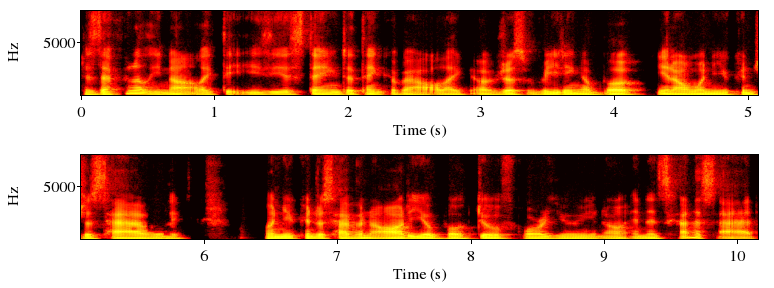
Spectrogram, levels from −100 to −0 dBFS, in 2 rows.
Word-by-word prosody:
it's 95 -1 -3
definitely 115 +2 +1
not, 95 +2 +1
like, 100 -3 -3
the - - -2
easiest 105 0 -2
thing 100 +1 +1
to 95 -1 +1
think 100 +4 -2
about, 85 -2 -1
like, 85 0 -2
of 85 -1 -2
just 90 0 +1
reading 90 +1 +1
a 85 - +2
book, 85 +2 +2
you 90 - +1
know, 85 -1 +3
when 85 0 +2
you 85 +1 +1
can 90 +1 -2
just 90 0 -2
have 85 -1 +4 0.9
when 95 -1 +3
you 100 0 +2
can 105 +2 -1
just 95 -1 0
have 95 -1 +2
an 90 - +1
audiobook 85 -1 +2
do 90 -2 +2
it - - -3
for 90 0 +1
you, 85 -1 -2
you 80 0 -2
know, 80 +1 -3
and 85 0 -3
it's, 85 0 -3
kinda, - - 0
sad - - -3
90 Hz, 235 wpm, -25 LUFS, 85-95 Hz, 0.9 s, have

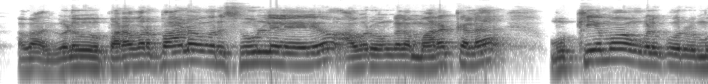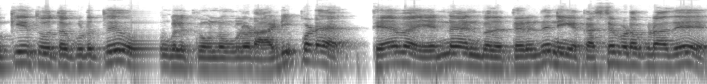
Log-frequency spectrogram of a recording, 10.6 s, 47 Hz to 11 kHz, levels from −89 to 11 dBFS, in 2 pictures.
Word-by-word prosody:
அவா 130 - -1
இவ்வளவு 145 +5 +1 0.2
பரபரப்பான 170 +8 +2
ஒரு 185 -1 -1
சூழ்நிலையிலயும், 180 +1 +1
அவர் 150 +3 0
உங்கள 155 0 0
மறக்கல, 175 +3 +1 0.6
முக்கியமா 215 +12 0
உங்களுக்கு 175 -3 -2
ஒரு 150 -1 -1
முக்கியத்துவத்த 170 +2 -1
குடுத்து 155 +6 -1 0.3
உங்களுக்கு 145 -2 -2
உ - - -2
உங்களோட 130 0 0
அடிப்படை 205 - 0 0.4
தேவை 180 +3 +2 0.2
என்ன 180 +5 +2
என்பத 145 -4 0
தெரிந்து 155 +7 0
நீங்க 165 - +1
கஷ்டப்படக்கூடாது. 165 +1 +1
165 Hz, 130 wpm, -11 LUFS, 145-185 Hz, 0.6 s, பரபரப்பான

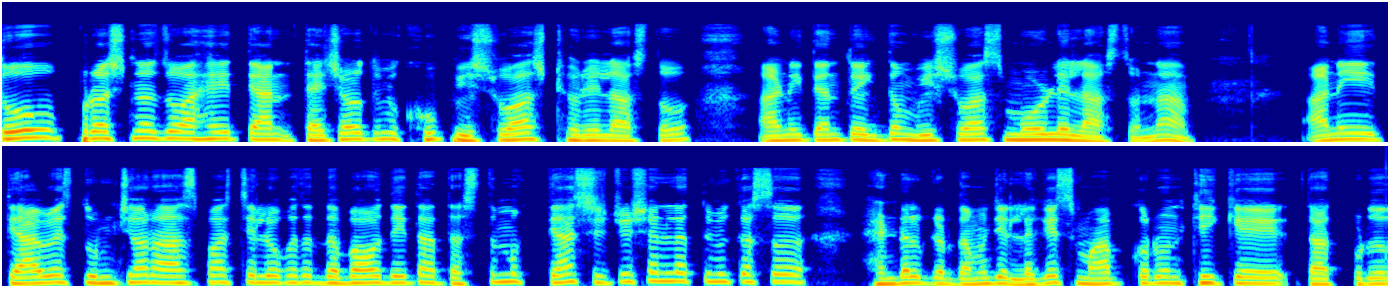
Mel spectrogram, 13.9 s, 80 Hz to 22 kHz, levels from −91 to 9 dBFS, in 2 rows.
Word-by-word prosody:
तो 210 +4 +6
प्रश्न 195 +2 +2
जो 195 - +2
आहे, 180 0 +2
त्यां 155 -1 +3
त्याच्यावर 170 +5 +1
तुम्ही 175 0 -2
खूप 170 0 -2
विश्वास 150 +5 +2
ठेवलेला 140 -2 +2
असतो 135 +5 -4 0.4
आणि 135 +3 +1
त्यानं 150 0 0
तो 155 - +1
एकदम 145 +2 0
विश्वास 155 +3 0
मोडलेला 155 -4 +4
असतो 110 -3 -6
ना 130 +3 -1 0.7
आणि 165 +3 +1
त्यावेळेस 170 +3 +3
तुमच्यावर 180 +2 +1
आसपासचे 185 +1 -2
लोकं 185 0 -1
तर - - -1
दबाव 180 +1 +3
देतातच, 180 -4 -2
तर - - -3
मग 210 0 +1
त्या 195 +3 +2
सिच्युएशनला 215 +4 -2
तुम्ही 215 -1 -1
कसं 205 -1 -2 0.4
हँडल 165 +4 +3
करता? 150 -2 -1
म्हणजे 160 -1 +1
लगेच 170 +6 0
माफ 155 -1 +1
करून 175 0 0
ठीक 175 -2 +1
आहे 160 -2 +2
तात्पुरता 150 +2 0
165 Hz, 180 wpm, -23 LUFS, 150-185 Hz, 0.7 s, तो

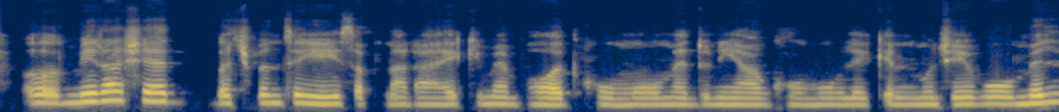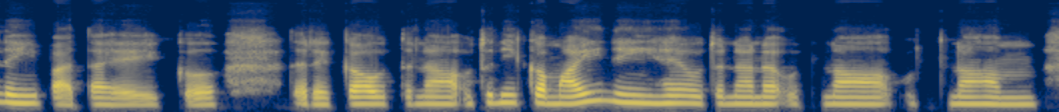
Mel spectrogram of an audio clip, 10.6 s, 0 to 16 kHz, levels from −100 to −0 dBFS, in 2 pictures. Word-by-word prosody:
अ, 230 - +3
मेरा 255 +5 +5
शायद 265 -3 +3 0.2
बचपन 215 +1 -1
से 225 - +3
यही 200 -1 +2
सपना 185 -2 -7
रहा 185 0 -7
है 180 0 -4
कि 190 - -11
मैं 190 -1 -4
बहुत 180 -1 0
घूमूँ, 175 0 -5
मैं 180 -1 -6
दुनिया 180 0 -5
घूमूँ। 175 0 -10
लेकिन 180 0 -6
मुझे 185 +1 -2
वो 190 0 -1
मिल 215 +3 +4
नहीं 215 -2 +3
पाता 185 - +3
है। 90 - 0
एक 90 - -7 0.5
तरह 185 - +1
का 195 0 +7
उतना 195 0 0
उतनी 225 +2 -1
कमाई 215 +5 +6
नहीं 225 -5 +1
है, 215 0 +2
उतना 200 -1 -1
ना 195 0 +3
उतना 190 -1 +1
उतना 200 -1 -3
हम 185 -1 -2
195 Hz, 205 wpm, -22 LUFS, 180-215 Hz, 0.5 s, का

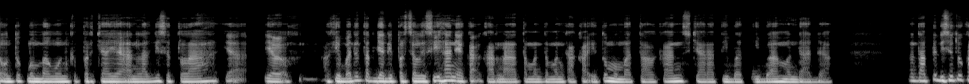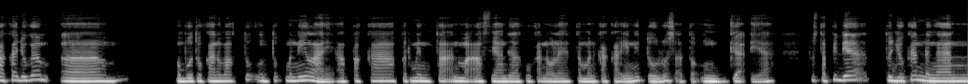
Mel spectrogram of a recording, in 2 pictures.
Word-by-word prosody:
untuk 140 0 +1
membangun 125 -1 +3
kepercayaan 125 -1 -1
lagi 125 +3 +1
setelah, 130 +1 -1
ya, - - -8 0.2
ya 135 -3 0 0.5
akibatnya 135 +6 +1
terjadi 140 -6 +2
perselisihan 135 +6 +2
ya 140 - +2
Kak, 155 - -7
karena 120 0 -3
teman-teman 115 0 -3
Kakak 120 +1 -7
itu 120 +5 -4
membatalkan 120 +1 0
secara 130 -4 -4
tiba-tiba, 120 0 -3
mendadak. 115 -2 -1 0.8
Tetapi 160 +1 -3
di 165 - +5
situ 200 +1 -2
Kakak 180 +1 -3
juga, 185 +4 -2
eee, 145 -4 +3 0.7
membutuhkan 145 +1 +3
waktu 150 +8 -3
untuk 150 +4 -1
menilai, 165 -8 +3
apakah 155 +3 -1
permintaan 150 0 +1
maaf 140 -1 +2
yang 135 -1 +4
dilakukan 135 +1 0
oleh 130 0 +3
teman 130 -1 +1
Kakak 135 0 -4
ini 145 +7 +2
tulus 140 +3 0
atau 130 -1 -10
enggak 135 0 +3
ya? 130 +4 -2 0.4
Terus 185 - -11
tapi 160 +6 -4
dia, 200 +1 -1 0.2
tunjukkan 175 +3 +2
dengan, 145 -1 +5
135 Hz, 150 wpm, -19 LUFS, 125-150 Hz, 0.8 s, di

